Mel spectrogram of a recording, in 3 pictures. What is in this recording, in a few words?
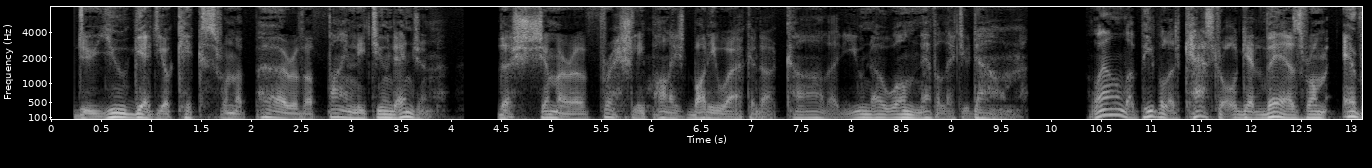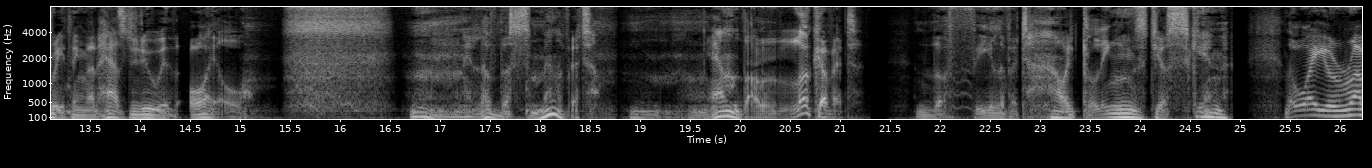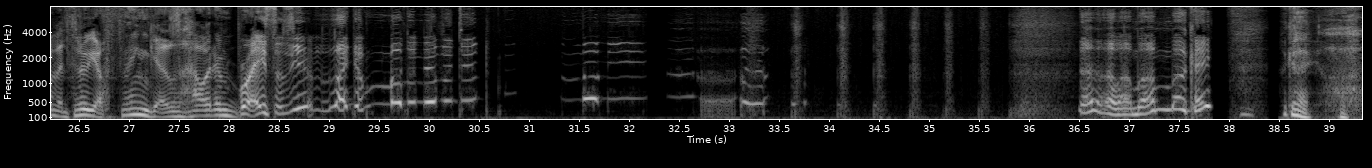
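English South African, Narrative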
